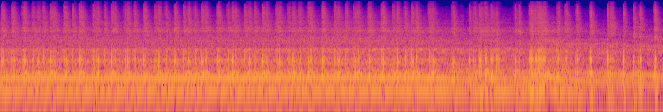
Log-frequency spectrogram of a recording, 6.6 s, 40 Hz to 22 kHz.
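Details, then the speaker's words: Two-stroke sled idling on a known-good CDI, warming up before a 144 CDI box is swapped in for testing: even, crackly idle at steady pitch, settling slightly near the end, no misses or knocks. Normal two-stroke idle. "That sound never gets old."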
